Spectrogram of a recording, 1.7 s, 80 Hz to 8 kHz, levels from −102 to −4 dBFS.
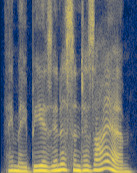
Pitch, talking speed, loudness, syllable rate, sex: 210 Hz, 280 wpm, -13 LUFS, 6.6 syllables/s, female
